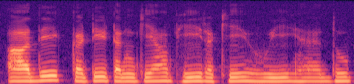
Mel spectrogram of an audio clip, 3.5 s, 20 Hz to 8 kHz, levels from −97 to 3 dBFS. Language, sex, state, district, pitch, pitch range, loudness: Hindi, male, Delhi, New Delhi, 140 Hz, 135-140 Hz, -15 LUFS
